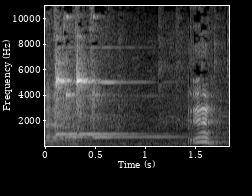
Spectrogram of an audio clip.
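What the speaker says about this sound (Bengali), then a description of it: "দরজা খুললেও আবার কলিং বেল চাপে।" A doorbell chimes indoors in a bright electronic ding-dong, two quick tones ringing out clearly, followed by a voice speaking.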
